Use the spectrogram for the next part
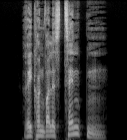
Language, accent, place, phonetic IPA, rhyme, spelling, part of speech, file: German, Germany, Berlin, [ʁekɔnvalɛsˈt͡sɛntn̩], -ɛntn̩, rekonvaleszenten, adjective, De-rekonvaleszenten.ogg
- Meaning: inflection of rekonvaleszent: 1. strong genitive masculine/neuter singular 2. weak/mixed genitive/dative all-gender singular 3. strong/weak/mixed accusative masculine singular 4. strong dative plural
